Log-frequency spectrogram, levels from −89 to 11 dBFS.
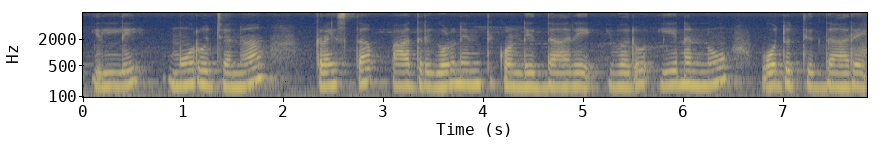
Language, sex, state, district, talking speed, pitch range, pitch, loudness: Kannada, female, Karnataka, Bellary, 75 wpm, 175-195 Hz, 180 Hz, -16 LUFS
